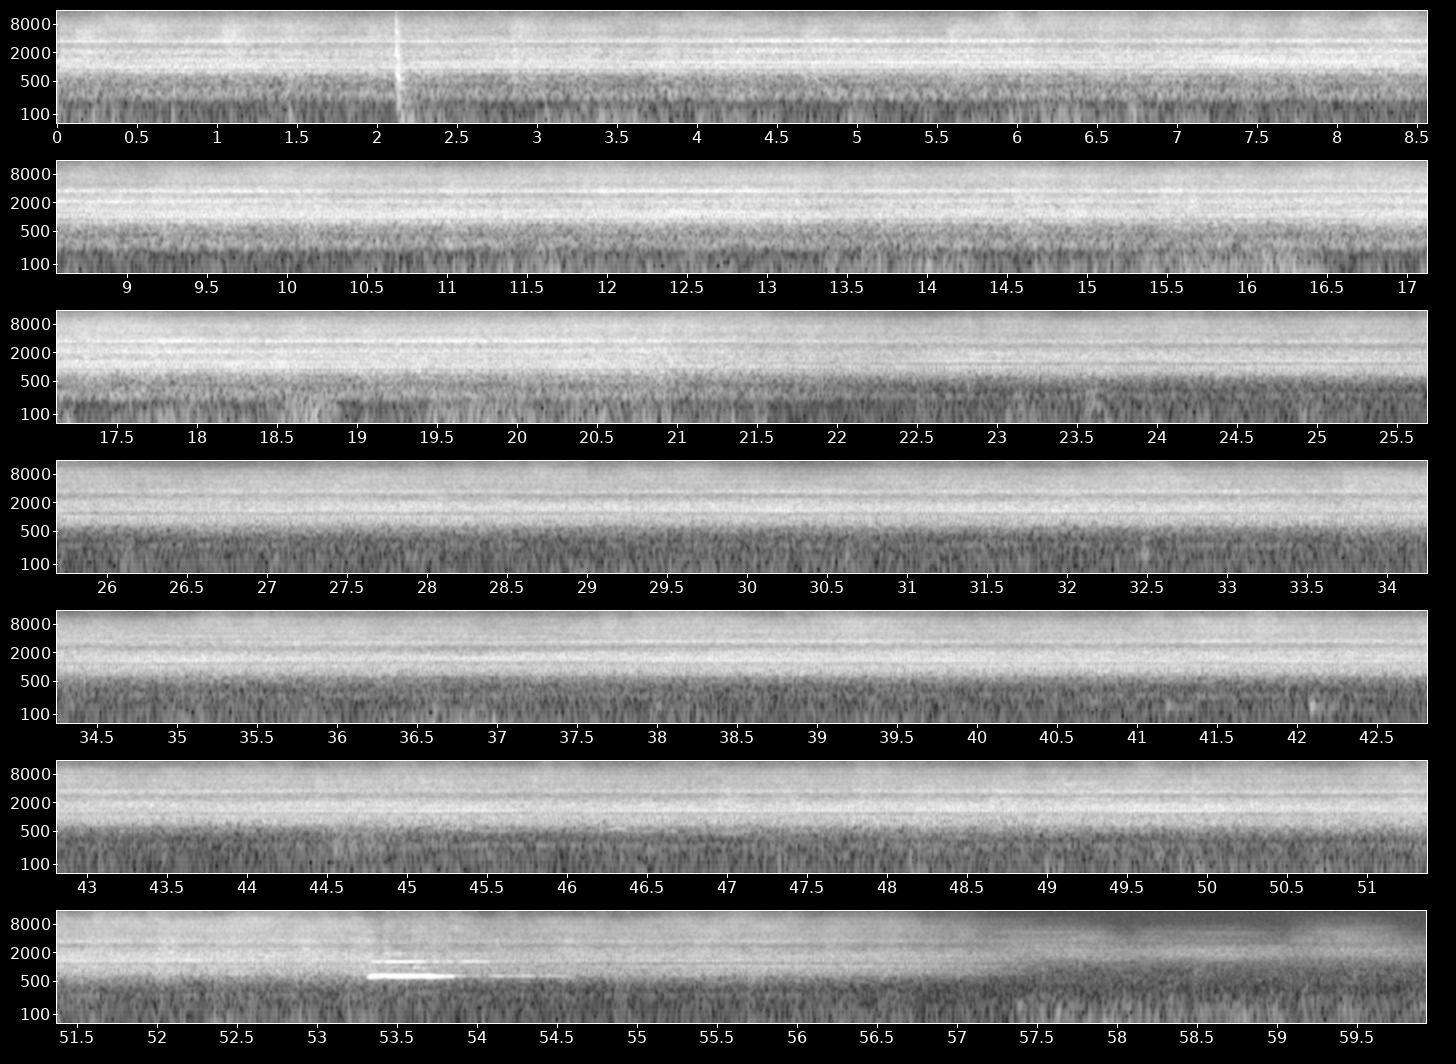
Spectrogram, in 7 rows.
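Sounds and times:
steam locomotive hissing: 0.0 - 59.9
high-pitched whine: 53.3 - 55.0.

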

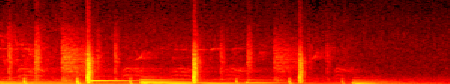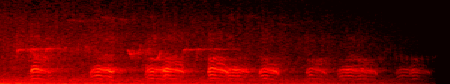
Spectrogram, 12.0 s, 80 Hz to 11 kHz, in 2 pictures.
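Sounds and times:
bird calling: 0.0 - 5.2, 6.1 - 11.8.

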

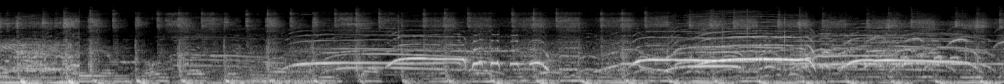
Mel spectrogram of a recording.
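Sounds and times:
crowd cheering and shouting: 0.0 - 10.0
dance music with bass beat: 0.0 - 10.0
high-pitched cries: 2.8 - 10.0.

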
